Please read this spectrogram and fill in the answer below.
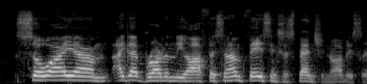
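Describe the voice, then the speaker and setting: In a very clean recording with a silent background, a man talks at a fairly quick pace in a high voice with lively intonation. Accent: Boston. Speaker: podcaster. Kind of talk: casual chat. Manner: animated.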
